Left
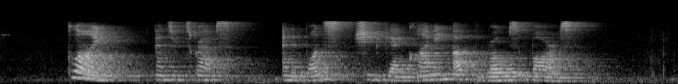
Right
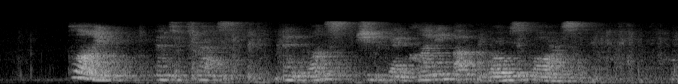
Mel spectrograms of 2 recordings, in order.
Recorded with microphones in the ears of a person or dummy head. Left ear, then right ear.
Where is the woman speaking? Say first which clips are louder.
Left 3 dB; 60° left (ahead or behind), 3 m.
